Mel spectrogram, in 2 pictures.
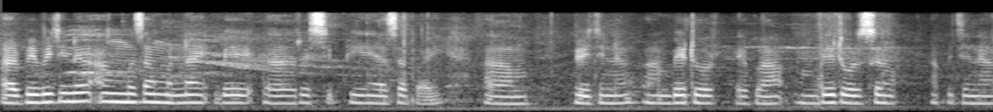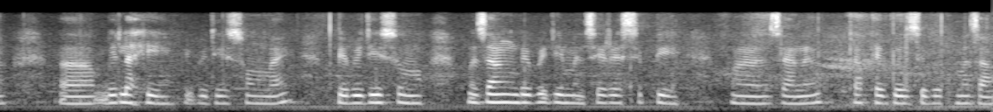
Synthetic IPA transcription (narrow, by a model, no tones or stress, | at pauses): aɾbibidinɯʔaŋmɐzaŋmanːajbeɾesipijazaba̰j | bebidinɯbedɔɾebabedɔɾzɯŋ | abidinɯ | bilaɦibibidisɔŋnaj | bebidisum | mɐzaŋbebidimanseɾesipi | zanɯtʰakʰajbɯzibɯtmazaŋ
